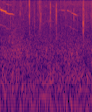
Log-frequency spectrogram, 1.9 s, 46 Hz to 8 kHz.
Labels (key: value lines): label: biophony, dolphin
recorder: SoundTrap 500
